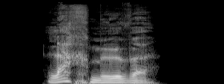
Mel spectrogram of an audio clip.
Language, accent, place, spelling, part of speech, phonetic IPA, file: German, Germany, Berlin, Lachmöwe, noun, [ˈlaxˌmøːvə], De-Lachmöwe.ogg
- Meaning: black-headed gull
